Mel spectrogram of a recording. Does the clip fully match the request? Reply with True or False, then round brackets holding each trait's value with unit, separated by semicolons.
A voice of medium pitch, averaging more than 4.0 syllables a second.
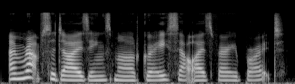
False (210 Hz; 5.2 syllables/s)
